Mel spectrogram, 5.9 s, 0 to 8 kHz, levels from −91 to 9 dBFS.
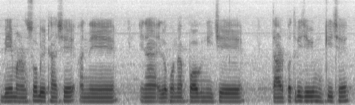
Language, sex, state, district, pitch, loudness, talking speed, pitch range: Gujarati, male, Gujarat, Valsad, 115 Hz, -17 LUFS, 140 wpm, 115-125 Hz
